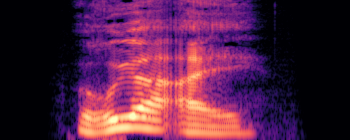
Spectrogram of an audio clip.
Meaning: scrambled eggs
- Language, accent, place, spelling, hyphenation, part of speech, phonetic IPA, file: German, Germany, Berlin, Rührei, Rühr‧ei, noun, [ˈʁyːɐ̯ˌʔaɪ̯], De-Rührei.ogg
